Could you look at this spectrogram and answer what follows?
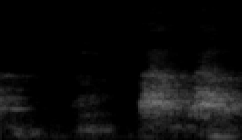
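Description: A household's dogs bark indoors, a few quick, fairly faint barks followed by a louder pair close together.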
